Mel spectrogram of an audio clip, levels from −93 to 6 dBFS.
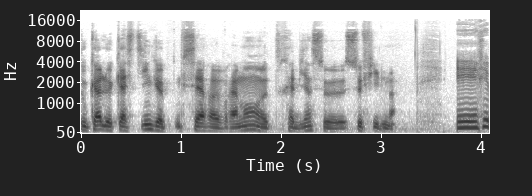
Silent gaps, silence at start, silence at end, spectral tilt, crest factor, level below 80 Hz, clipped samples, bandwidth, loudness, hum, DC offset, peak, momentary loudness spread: none; 0 s; 0 s; -4.5 dB/octave; 18 dB; -62 dBFS; under 0.1%; 16.5 kHz; -21 LUFS; none; under 0.1%; -2 dBFS; 8 LU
